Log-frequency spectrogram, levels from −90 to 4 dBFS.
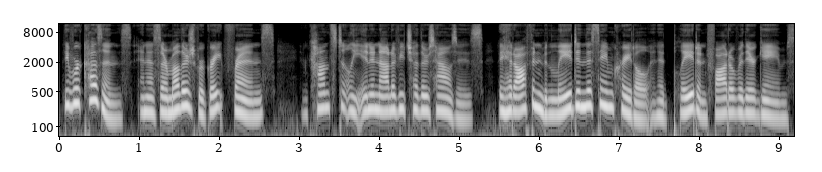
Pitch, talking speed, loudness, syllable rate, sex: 195 Hz, 235 wpm, -16 LUFS, 5.6 syllables/s, female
